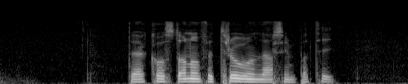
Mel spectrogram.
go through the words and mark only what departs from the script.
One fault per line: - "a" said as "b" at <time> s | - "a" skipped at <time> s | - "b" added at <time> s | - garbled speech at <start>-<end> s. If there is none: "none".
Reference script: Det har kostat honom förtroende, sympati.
none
